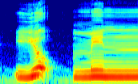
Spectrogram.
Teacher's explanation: حمزہ ساکنہ کو جھٹکا دیں گے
